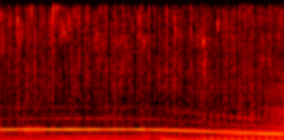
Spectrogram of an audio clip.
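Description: A police siren in the video game Newspaper Day holds a steady wailing tone, then slides gradually downward as it passes, faint and distant.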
